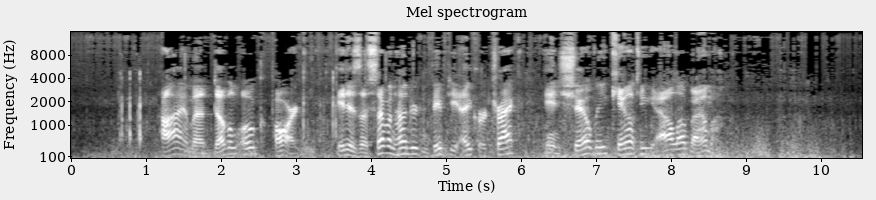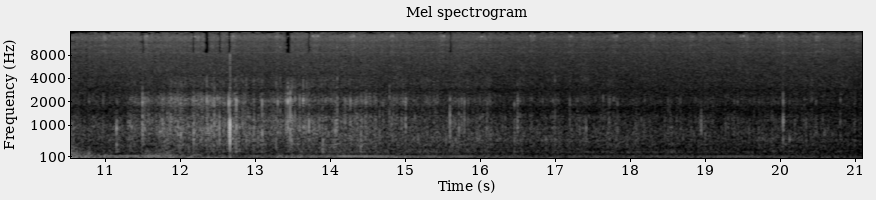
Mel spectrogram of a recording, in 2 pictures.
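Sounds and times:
bike rolling and rattling on dirt: 0.0s - 21.0s.

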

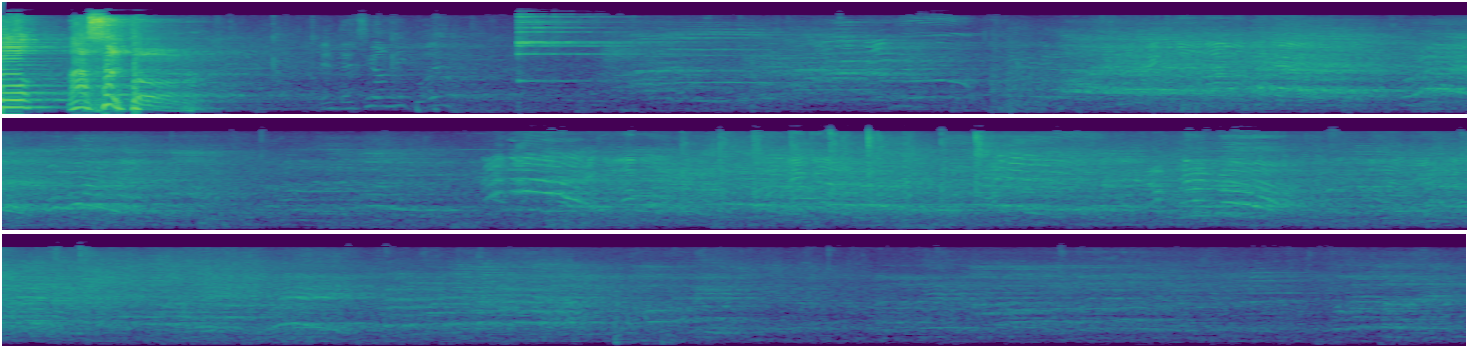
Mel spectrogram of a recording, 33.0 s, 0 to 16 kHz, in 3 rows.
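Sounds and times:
ringing bell tone: 3.9s - 4.6s.

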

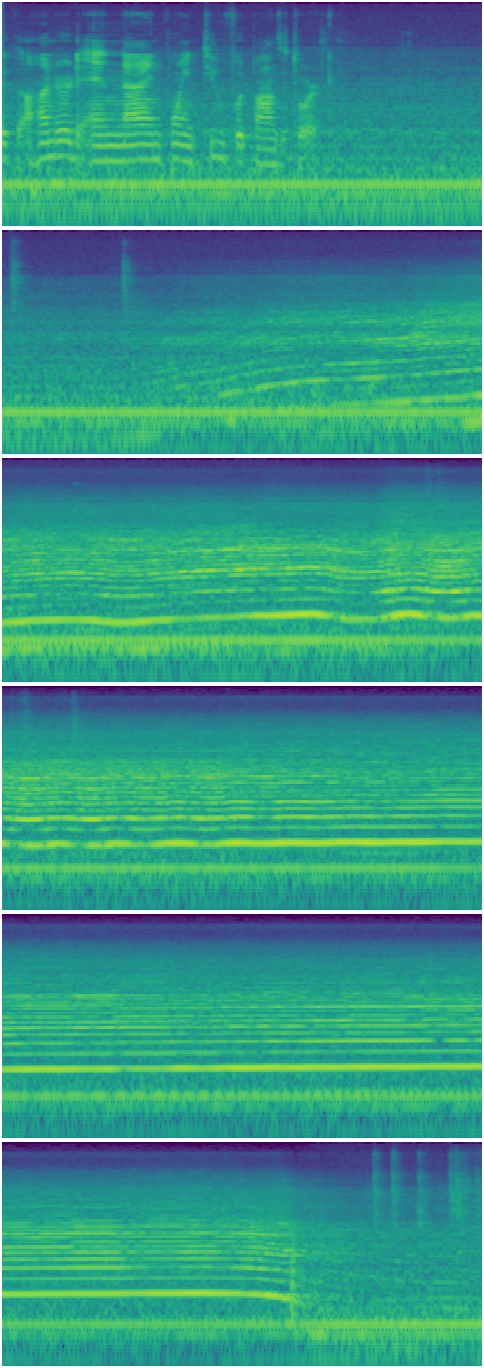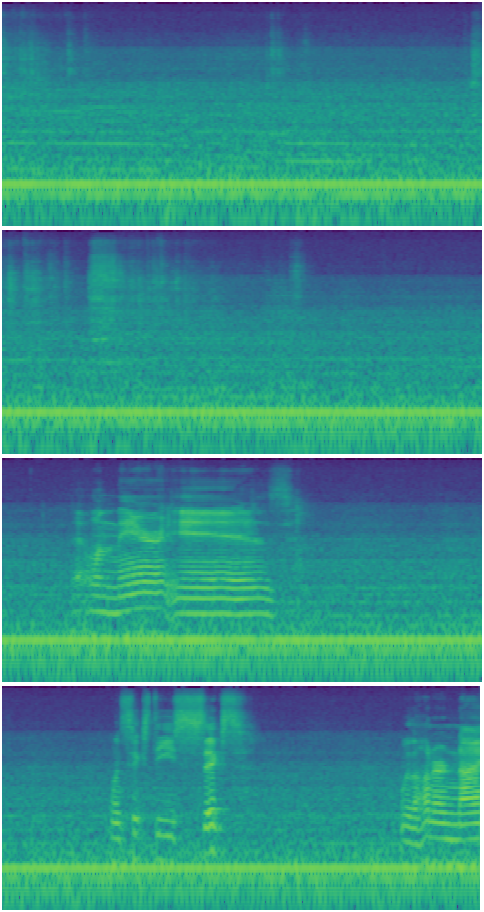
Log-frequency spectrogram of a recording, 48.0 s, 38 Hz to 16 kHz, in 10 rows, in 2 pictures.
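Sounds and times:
steady low hum: 0.0s - 47.9s
two-stroke engine at full throttle: 7.2s - 28.0s.

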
